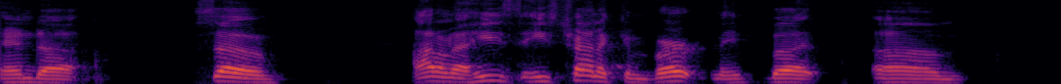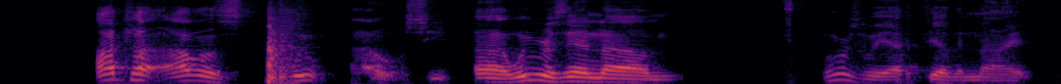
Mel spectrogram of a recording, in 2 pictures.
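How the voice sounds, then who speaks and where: Pausing long and often at a moderate pace, a man with a Southern US accent speaks at a fairly high pitch in a dark, mellow tone with lively intonation. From Tennessee. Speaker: country musician. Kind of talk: casual chat.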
